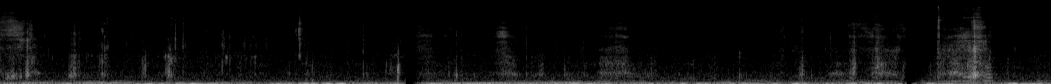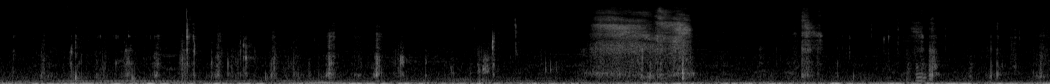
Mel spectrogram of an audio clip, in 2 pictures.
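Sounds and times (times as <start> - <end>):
chewing pizza: 0.1 - 3.2, 7.8 - 15.8.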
